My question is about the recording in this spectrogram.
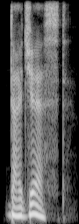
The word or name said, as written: digest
